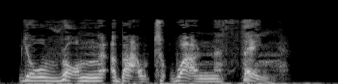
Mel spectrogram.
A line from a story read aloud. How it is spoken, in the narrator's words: Draco said, his voice deadly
